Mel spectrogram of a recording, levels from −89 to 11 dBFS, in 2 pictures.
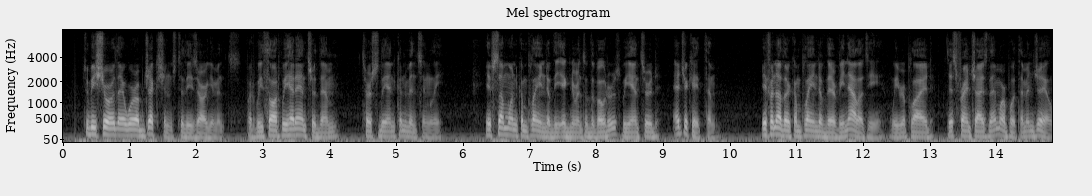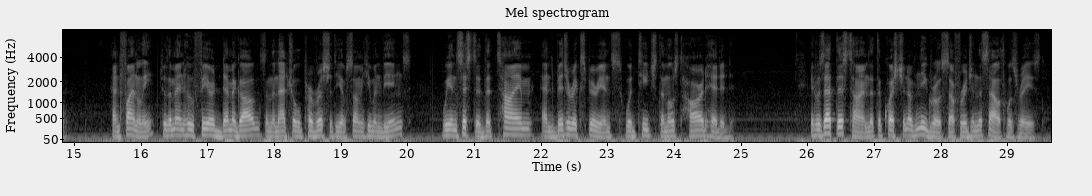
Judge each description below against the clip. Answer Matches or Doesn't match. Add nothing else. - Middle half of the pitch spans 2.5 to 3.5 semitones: Doesn't match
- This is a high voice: Doesn't match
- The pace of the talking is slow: Doesn't match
